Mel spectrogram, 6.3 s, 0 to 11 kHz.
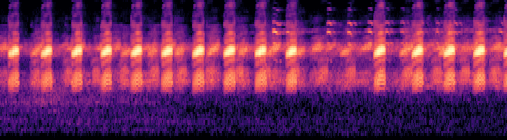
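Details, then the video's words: A frog chorus at a rice paddy in Nara, Japan, on an early-summer night with the moon rising, 25 May 2024, gives rapid, repeated bright croaks pulsing steadily, several voices overlapping. "初夏の夜、水田と月。カエルの大合唱/SONY α7SIII/リアルタイム星空動画"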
